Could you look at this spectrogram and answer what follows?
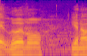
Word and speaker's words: Louisville: it I say it Louisville you know you kind of roll it Louisville how do you say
